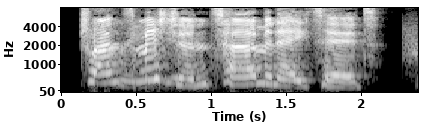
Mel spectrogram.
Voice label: UK female, Transmission terminated, Enthusiastic; beanstalk audio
